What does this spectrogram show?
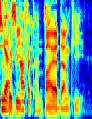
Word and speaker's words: Baie dankie: Baie dankie. Buy a donkey.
